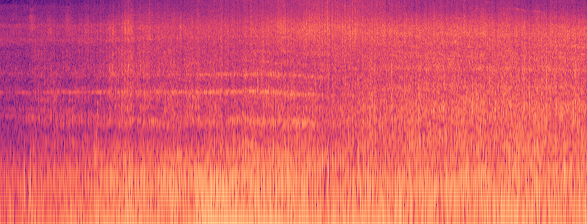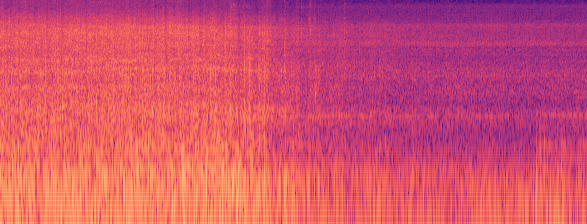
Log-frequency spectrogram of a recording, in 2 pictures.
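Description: Diesel-hauled passenger train passing close by: the locomotive's engine is heard approaching, then the coaches' wheels on the rails make a loud, steady rush for about thirteen seconds. The noise drops off abruptly near the end as the train moves away, leaving a lower rumble.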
